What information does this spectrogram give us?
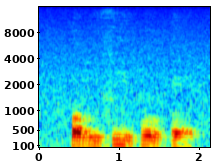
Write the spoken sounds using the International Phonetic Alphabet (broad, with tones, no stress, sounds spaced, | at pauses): k͡p o˨ ŋ i˨ f iː˦˨ p uː˦˨ k͡p e˨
